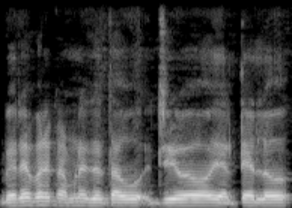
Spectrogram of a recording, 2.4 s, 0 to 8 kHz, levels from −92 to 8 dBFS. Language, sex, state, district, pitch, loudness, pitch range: Kannada, male, Karnataka, Dharwad, 125 Hz, -15 LUFS, 125-130 Hz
